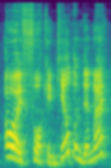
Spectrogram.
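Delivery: acted indignant comeback; defensive outburst. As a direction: argue back hotly in character. Character argues back in quarrel.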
